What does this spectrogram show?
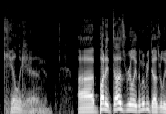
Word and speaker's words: Cillian: Their name Killian, hard C. And the hard C is so much cooler than the soft C. Killian.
